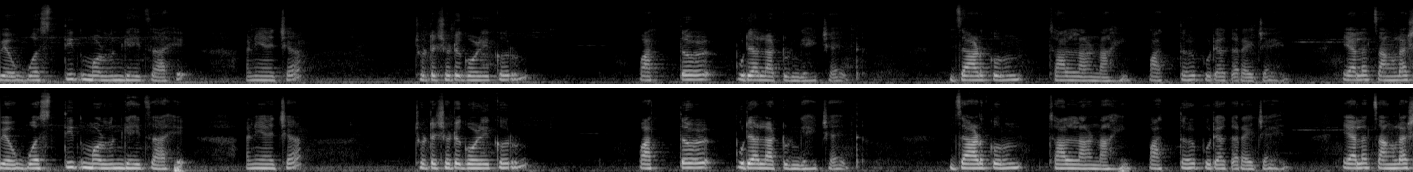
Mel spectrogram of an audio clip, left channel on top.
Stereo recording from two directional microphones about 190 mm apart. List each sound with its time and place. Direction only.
0.0 s a woman's voice: 30° right (ahead or behind)
4.1 s a woman's voice: 30° right (ahead or behind)
6.4 s a woman's voice: 30° right (ahead or behind)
